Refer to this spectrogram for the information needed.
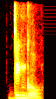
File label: "dingo", Indian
